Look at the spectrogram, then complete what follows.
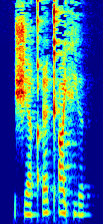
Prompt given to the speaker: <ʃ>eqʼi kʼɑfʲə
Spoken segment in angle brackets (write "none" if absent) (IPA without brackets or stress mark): ʃ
